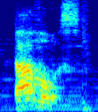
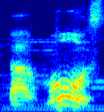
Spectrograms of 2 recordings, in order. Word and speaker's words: Davos: little town switzerland called davos no not davos it's davos the pronunciation is in the second syllable there are those it's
